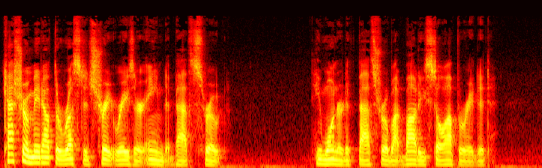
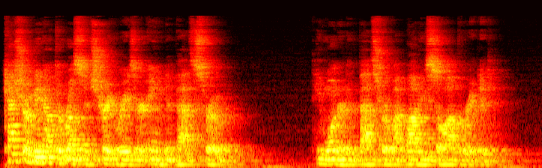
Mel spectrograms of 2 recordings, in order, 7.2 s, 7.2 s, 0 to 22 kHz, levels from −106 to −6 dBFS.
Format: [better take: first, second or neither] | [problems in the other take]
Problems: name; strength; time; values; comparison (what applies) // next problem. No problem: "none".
first | off-mic speech; far // room echo; noticeable; dies away in 0.7 s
